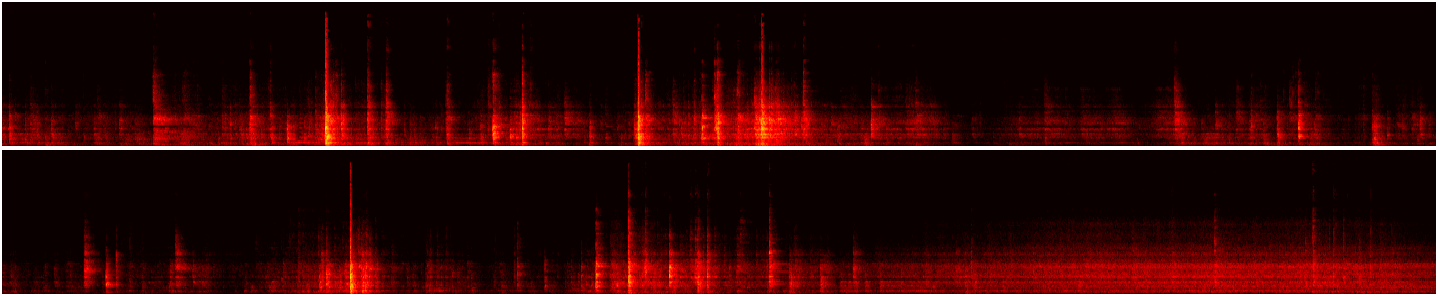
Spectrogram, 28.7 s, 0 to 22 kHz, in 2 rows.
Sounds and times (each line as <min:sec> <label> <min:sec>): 0:20.3 chain link fence 0:28.6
